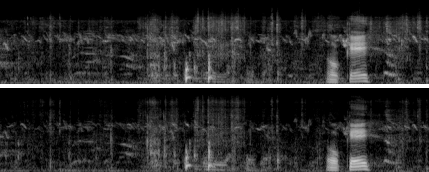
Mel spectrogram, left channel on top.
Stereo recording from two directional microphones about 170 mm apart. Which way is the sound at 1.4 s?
15° left (ahead or behind).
